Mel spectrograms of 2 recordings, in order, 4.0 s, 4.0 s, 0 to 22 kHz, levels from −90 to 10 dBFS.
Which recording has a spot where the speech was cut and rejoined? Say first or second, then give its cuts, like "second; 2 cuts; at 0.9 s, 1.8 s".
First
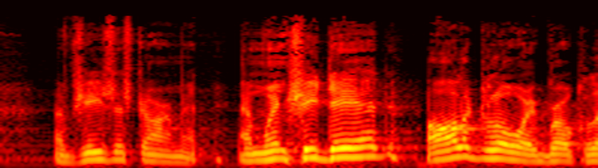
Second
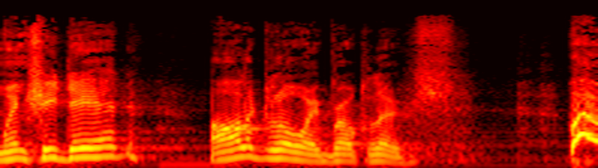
first; 2 cuts; at 1.5 s, 2.8 s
